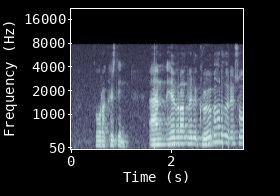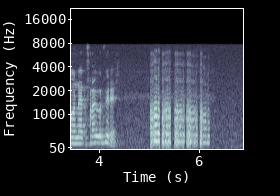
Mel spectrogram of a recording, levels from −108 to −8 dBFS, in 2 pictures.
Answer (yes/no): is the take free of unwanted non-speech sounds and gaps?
no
